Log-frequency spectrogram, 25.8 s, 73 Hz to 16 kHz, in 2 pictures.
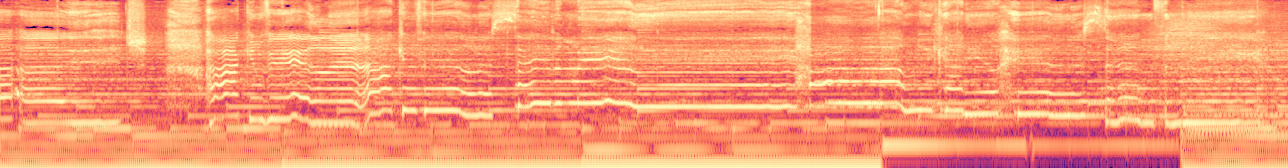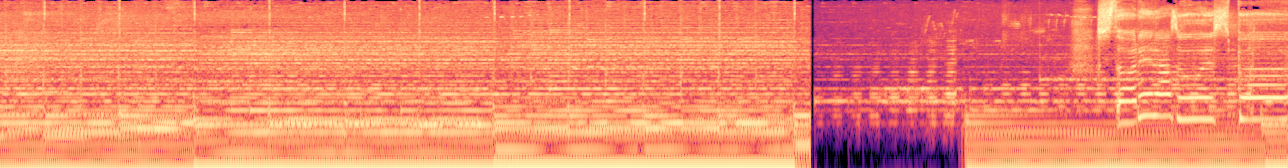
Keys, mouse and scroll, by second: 0.5-4.5 drag, 4.5-7.7 alt+shift+drag, 7.7 ctrl+g, 8.4-13.3 drag, 14.3 ctrl+z, 15.0 ctrl+z, 16.5-20.3 drag, 20.3 ctrl+shift+], 21.4 ctrl+g, 21.6-24.4 drag, 24.4 ctrl+shift+], 24.9 click, 25.3 alt+scroll up 1.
